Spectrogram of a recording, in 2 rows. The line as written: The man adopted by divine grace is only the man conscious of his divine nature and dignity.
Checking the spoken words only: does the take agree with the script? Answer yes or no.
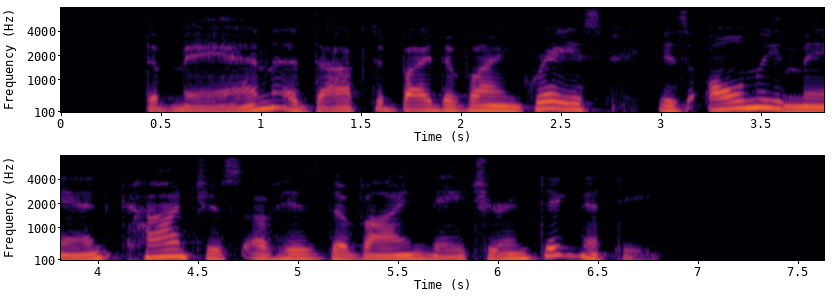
no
